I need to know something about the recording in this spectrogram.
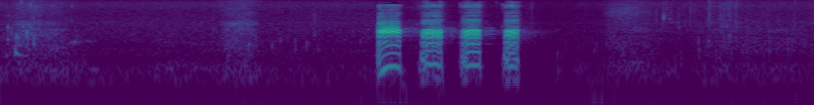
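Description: A dog splashes and paddles through water close by.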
